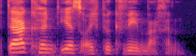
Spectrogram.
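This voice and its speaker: A woman voicing a busy, gruff male innkeeper in a storybook reading. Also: mid-range voice, animated, moderate pace, lightly acted. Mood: brusque. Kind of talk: storybook narration.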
